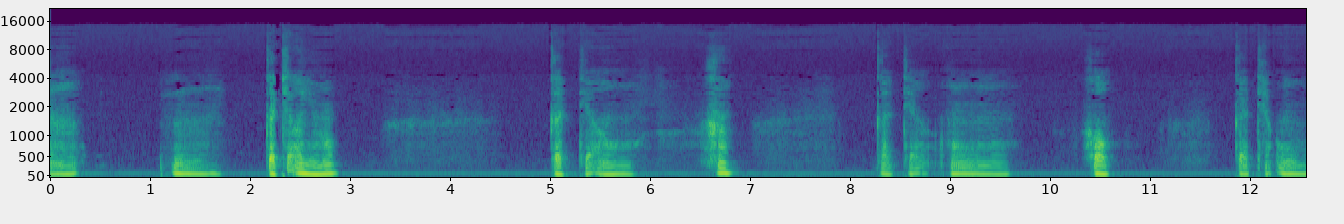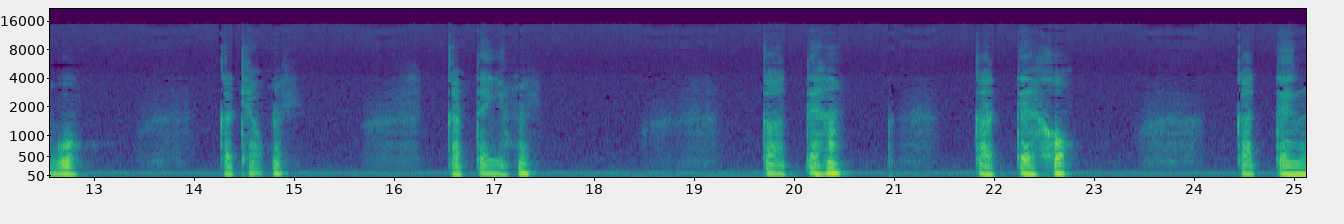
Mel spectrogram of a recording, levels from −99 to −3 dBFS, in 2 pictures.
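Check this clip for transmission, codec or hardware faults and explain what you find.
One codec fault runs through the whole clip, and it is likely HE-AAC compression. The upper spectrum is rebuilt by copying lower bands upward, so s sounds turn gritty and lispy, with nothing above 14.9 kHz, which fits a bitrate near 20 kbps. Unlike plain low-bitrate coding, which dulls or removes the treble, this treble is present but misaligned and metallic.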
